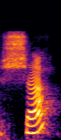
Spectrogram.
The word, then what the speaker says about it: chat: Un chat au masculin s'écrit C-H-A-T, le T à la fin qui est muet.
